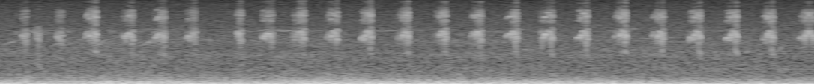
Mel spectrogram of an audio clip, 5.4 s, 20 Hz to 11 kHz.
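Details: Captiva osprey nest with three young, 21 February 2022: rapid, steady stream of short, sharp high chirps, several per second, heard behind a strong low rumbling background noise.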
